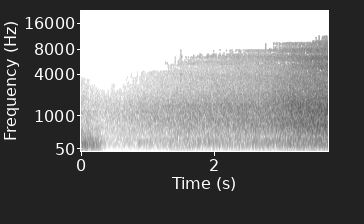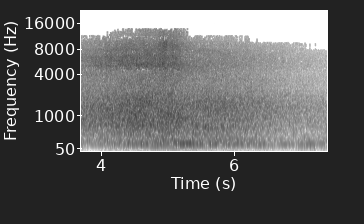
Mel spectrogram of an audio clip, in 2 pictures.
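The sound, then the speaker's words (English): Steady road noise and rumbling hum from inside a moving driverless Waymo robotaxi booked through Uber, heard from the back seat with nobody up front, gradually swelling louder midway before easing slightly, with no voices. “Once I'm in the car, it's exactly the same. I'm in the back seat with my guide dog. There's nobody up front. and things are driving along.”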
